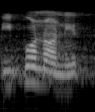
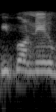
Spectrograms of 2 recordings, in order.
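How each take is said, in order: First: The word is said with four syllables. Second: The word is said with three syllables. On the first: The speaker calls it right. "হ্যাঁ বিপণনের" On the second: The speaker calls it wrong. "আমি বিপনের বলছি"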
